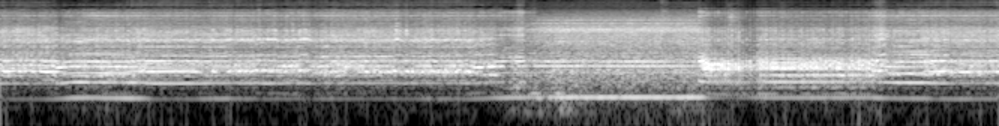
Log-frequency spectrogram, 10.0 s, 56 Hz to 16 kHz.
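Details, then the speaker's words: G0836 CNC mill cutting aluminum (knob for Sieg X2.7 gib lock), no finishing pass: harsh, scratchy cut with ringing high tones and uneven chatter. Rough milling cut. "That doesn't sound good, does it? Probably should have done a finishing pass."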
